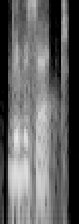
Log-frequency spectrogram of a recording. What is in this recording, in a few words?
"vivisect", Indian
